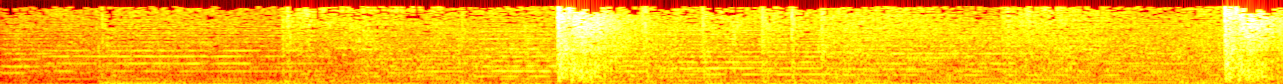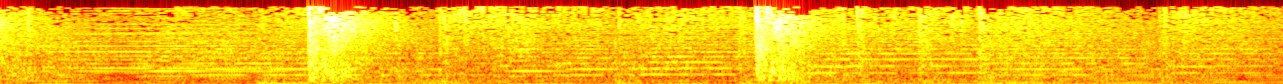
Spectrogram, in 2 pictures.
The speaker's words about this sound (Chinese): 所以我们先在不安消音器的情况下进行射击。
